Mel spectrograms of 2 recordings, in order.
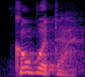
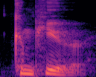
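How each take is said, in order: First: "Computer" higher, as koh-poo-tuh; Khmer-style "Computer", even koh-poo-tuh; equal syllable stress. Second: Said in the usual way. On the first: Shown as a demonstration. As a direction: give each syllable of "Computer" equal weight. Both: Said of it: "each syllable gets equal stress".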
